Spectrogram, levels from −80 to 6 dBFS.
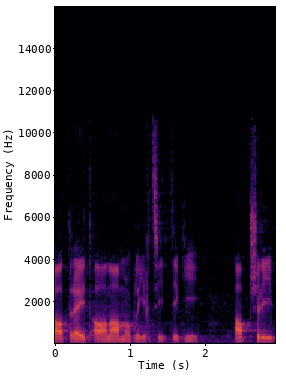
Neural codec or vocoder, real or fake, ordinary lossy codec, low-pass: none; real; none; 10.8 kHz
